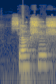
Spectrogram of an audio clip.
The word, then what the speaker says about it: 消失: 消失是不见了、突然离开的意思。需要注意的是，消失的声调，消是一声，失也是一声，千万不要和小事这个词弄混。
